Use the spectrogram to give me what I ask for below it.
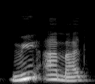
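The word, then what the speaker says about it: Muhammad: de mohamed se séparent mu hamad on se prononce comme ça en portés par gabriel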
